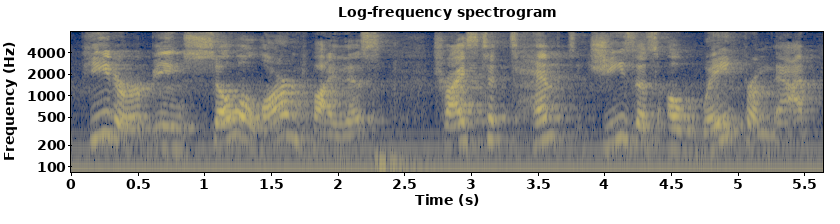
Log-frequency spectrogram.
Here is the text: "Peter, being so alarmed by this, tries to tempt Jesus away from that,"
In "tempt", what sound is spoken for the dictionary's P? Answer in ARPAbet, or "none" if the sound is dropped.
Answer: P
